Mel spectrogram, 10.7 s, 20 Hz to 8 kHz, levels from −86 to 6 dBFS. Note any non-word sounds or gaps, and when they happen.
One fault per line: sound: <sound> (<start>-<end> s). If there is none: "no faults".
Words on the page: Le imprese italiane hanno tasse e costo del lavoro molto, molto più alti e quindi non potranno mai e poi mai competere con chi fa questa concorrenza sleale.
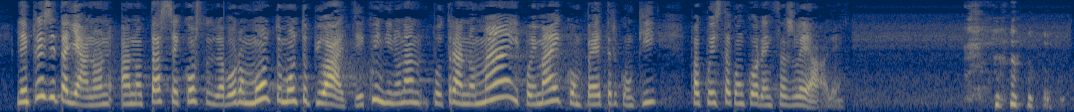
sound: laugh (9.6-10.7 s)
